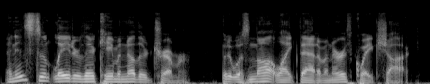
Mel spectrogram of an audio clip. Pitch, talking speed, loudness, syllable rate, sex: 115 Hz, 235 wpm, -22 LUFS, 6.7 syllables/s, male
